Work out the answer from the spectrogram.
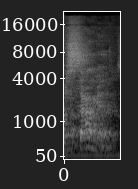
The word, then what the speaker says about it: salmon: Or salmon. The L is silent.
